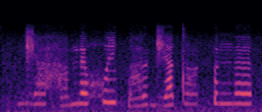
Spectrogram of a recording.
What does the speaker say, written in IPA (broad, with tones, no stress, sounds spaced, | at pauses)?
d͡ʒ a̤˦ h a̤˩˧ m ɛ˦ χʷ i˦ l ɡ͡b a̤˩˧ l d͡ʒ a˩˧ t ɑ̤˦ k͡p ə˦ ŋ ə˦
